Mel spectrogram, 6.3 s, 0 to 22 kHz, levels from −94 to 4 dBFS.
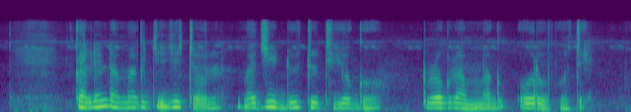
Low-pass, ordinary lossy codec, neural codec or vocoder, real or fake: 9.9 kHz; none; vocoder, 22.05 kHz, 80 mel bands, WaveNeXt; fake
